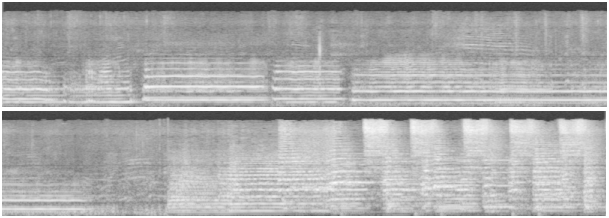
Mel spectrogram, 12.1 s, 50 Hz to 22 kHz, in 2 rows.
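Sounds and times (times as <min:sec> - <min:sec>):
brass ensemble holding a chord: 0:00.0 - 0:07.0, 0:07.7 - 0:12.0.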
